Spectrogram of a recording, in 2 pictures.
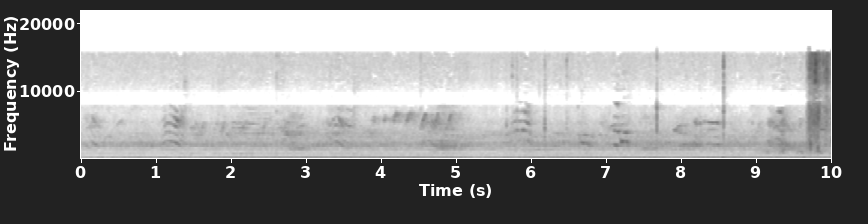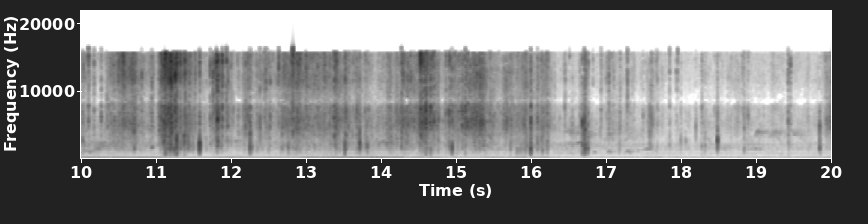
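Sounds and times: steady low rumble: 0.0s - 20.0s
dry leaves crackling and crunching: 9.2s - 20.0s.

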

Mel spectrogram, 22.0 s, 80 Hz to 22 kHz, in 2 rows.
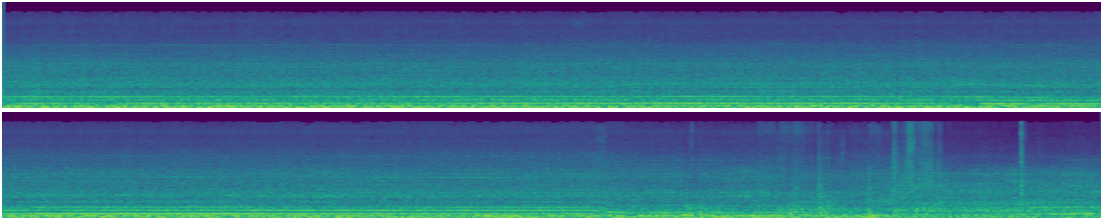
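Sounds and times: diesel engine running: 0.0s - 21.9s
low thumps: 17.2s - 21.4s.

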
